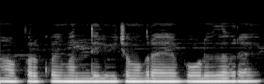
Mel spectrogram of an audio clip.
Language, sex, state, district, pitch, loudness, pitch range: Hindi, male, Uttar Pradesh, Shamli, 135 Hz, -11 LUFS, 135-140 Hz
